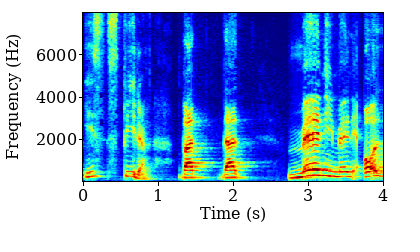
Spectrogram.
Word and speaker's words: Spira: that his original name, osea the the the pronunciation is Spira, but that many many all the English speaking people calls him Spider.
